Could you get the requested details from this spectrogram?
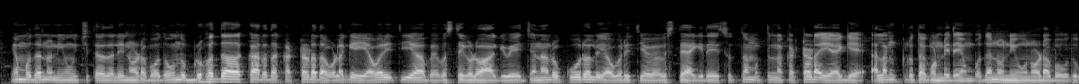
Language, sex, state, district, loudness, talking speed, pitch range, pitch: Kannada, male, Karnataka, Dharwad, -18 LUFS, 145 wpm, 95-110 Hz, 100 Hz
